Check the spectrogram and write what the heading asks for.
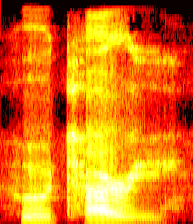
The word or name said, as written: Hutaree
